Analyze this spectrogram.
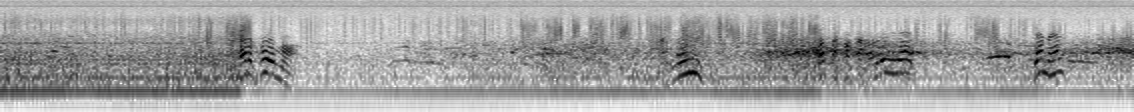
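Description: A stadium crowd murmurs and cheers in the distance.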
